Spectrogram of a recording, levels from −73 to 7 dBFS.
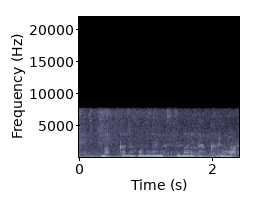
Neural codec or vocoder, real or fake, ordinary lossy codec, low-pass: none; real; none; none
